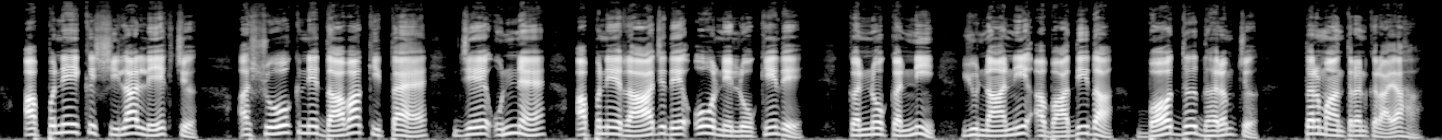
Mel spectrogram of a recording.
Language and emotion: Dogri, neutral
